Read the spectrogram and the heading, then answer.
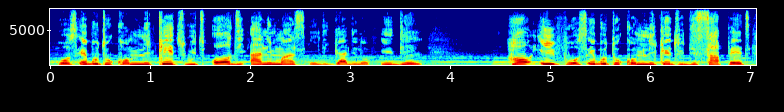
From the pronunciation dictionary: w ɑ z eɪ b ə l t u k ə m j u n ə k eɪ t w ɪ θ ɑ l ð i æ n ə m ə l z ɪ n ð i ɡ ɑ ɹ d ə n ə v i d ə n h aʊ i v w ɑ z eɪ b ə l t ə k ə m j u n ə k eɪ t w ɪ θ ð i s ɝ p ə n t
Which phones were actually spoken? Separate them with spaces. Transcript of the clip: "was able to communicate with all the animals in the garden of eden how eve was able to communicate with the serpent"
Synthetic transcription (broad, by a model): w ɑ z eɪ b ə l t u k ə m j u n ə k eɪ t w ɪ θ ɑ l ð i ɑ n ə m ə l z ɪ n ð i ɡ ɑ d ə n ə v i d ə n h aʊ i f w ɑ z eɪ b ə l t ə k ə m j u n ə k eɪ t w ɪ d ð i s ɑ p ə n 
